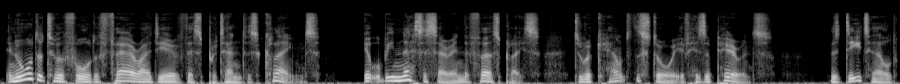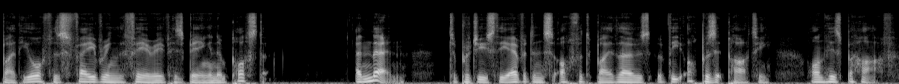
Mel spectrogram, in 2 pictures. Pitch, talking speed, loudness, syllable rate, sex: 110 Hz, 185 wpm, -18 LUFS, 6.0 syllables/s, male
